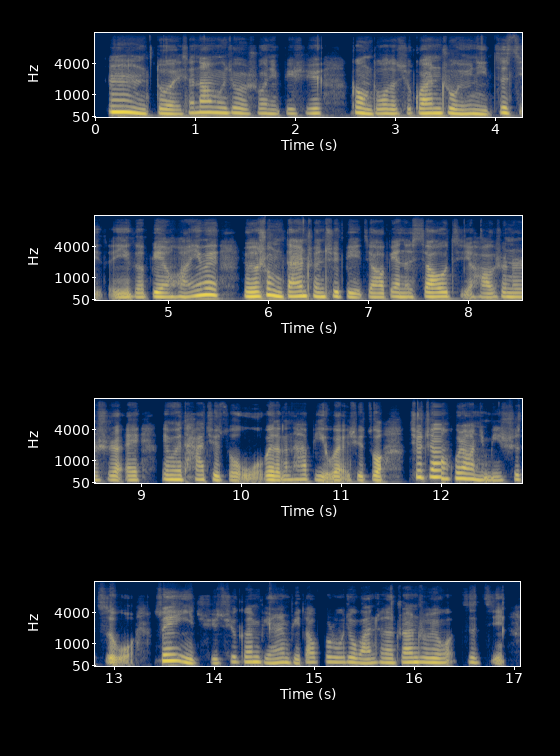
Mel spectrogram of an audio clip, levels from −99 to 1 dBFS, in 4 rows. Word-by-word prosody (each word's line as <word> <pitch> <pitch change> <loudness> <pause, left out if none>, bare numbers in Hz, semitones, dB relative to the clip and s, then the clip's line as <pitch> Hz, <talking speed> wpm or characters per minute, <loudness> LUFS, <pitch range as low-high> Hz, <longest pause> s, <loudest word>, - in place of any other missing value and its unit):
嗯， 250 -6 +9
对。 180 -3 -1
相 220 +5 -6
当 240 +1 +2
于 225 -2 +1
就 215 -1 -2
是 190 - -5
说， 200 +2 -9
你 185 - -5
必 190 - -12
须 200 +2 -6 0.3
更 215 -4 +1
多 190 +2 -3
地 185 - -1
去 195 - -12
关 205 0 +2
注 205 -3 0
于 180 +1 0
你 175 -3 0
自 225 +6 -1
己 - - -17
的 - - -22
一 85 +1 -2
个 170 - -4
变 175 0 +2
化。 175 +1 -3
因 230 +4 +5
为 265 -1 +8 0.3
有 195 - +6
的 - - +10
时 195 - +2
候 245 - +8
你 200 - +8
单 200 +2 +4
纯 195 -3 +1
去 195 - -1
比 170 -3 -3
较 170 +2 -4
变 185 +2 -4
得 175 - -1
消 185 +1 +2
极 - - -14
哈， 165 -2 -6
甚 185 -1 -3
至 175 0 -2
是， 175 0 -8
诶， 175 0 -4 0.2
因 195 -2 0
为 190 - +4
他 190 +1 -5
去 180 -2 -3
做， 160 -1 -7
我 - - -10
为 185 0 +3
了 170 - +1
跟 180 +2 -6
他 195 +1 -5
比， 180 -5 -7
我 165 - -2
也 - - -6
去 165 - -6
做， 170 -1 0 0.3
就 290 - +2
这 300 +2 +1
样 295 -5 +5
会 240 - 0
让 220 -4 +3
你 175 - -3
迷 155 +1 -7
失 185 +4 -9
自 190 - -4
我。 - - -7 0.2
所 265 0 +5
以 270 0 +6
与其 170 -5 -2
去 195 +6 -11
跟 215 +1 0
别 175 -4 -6
人 195 +2 -1
比， 170 -3 -8
倒 205 - -7
不 205 +2 -12
如 205 -1 -4
就 205 -1 -1
完 175 -1 -4
全 195 0 -7
地 185 - -1
专 200 +3 +1
注 205 -1 0
于 195 - +3
我 190 +5 -4
自 200 - -7
己。 185 - -12
190 Hz, 330 characters per minute, -20 LUFS, 175-210 Hz, 0.3 s, 的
